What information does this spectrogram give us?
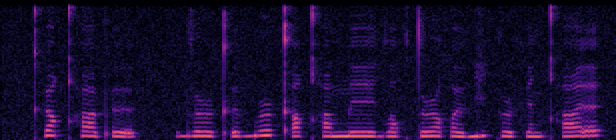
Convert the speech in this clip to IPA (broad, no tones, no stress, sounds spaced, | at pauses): kʰ ʏ qʰ ʏː pʼ ø | d l ə˞ kʼ ø b ə˞ kʼ a qʰ ɛ m eː ɡ l ɔ χ t ə˞ χ ʏː ɡ i k ə˞ x e n qʰ ɛː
